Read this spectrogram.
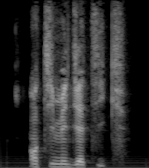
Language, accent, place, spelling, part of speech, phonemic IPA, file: French, France, Lyon, antimédiatique, adjective, /ɑ̃.ti.me.dja.tik/, LL-Q150 (fra)-antimédiatique.wav
- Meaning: antimedia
